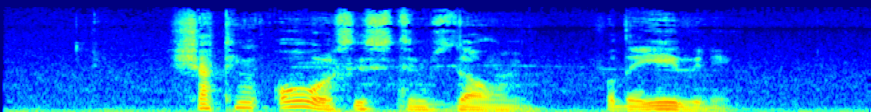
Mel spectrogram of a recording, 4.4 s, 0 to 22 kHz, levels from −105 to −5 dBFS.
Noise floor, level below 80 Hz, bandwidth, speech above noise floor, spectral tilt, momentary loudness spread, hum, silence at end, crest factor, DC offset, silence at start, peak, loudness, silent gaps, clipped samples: -59 dBFS; -58 dBFS; 16.5 kHz; 24 dB; -5.5 dB/octave; 14 LU; none; 0.1 s; 20 dB; under 0.1%; 0.05 s; -16 dBFS; -36 LUFS; none; under 0.1%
